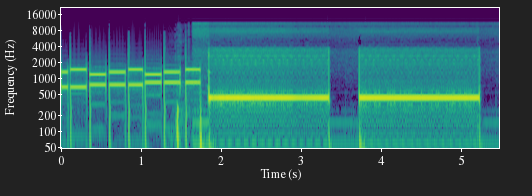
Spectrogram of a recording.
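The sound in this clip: A telephone number is dialed on a touch-tone phone, giving a quick run of about seven short beeping tones. Two long, steady single-pitch ringing tones follow, separated by a brief pause. No one speaks.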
